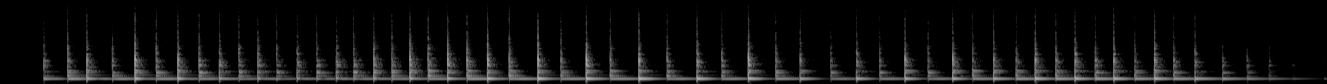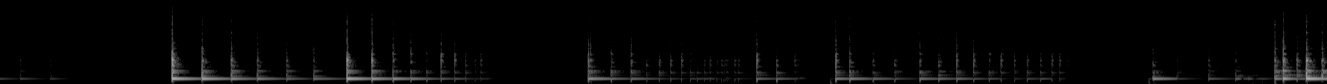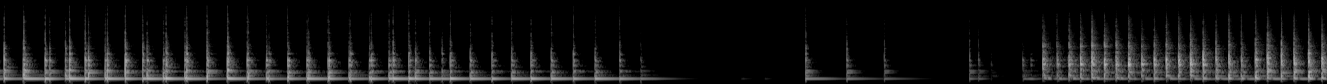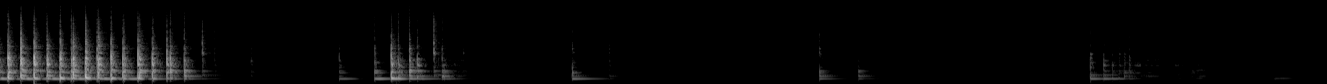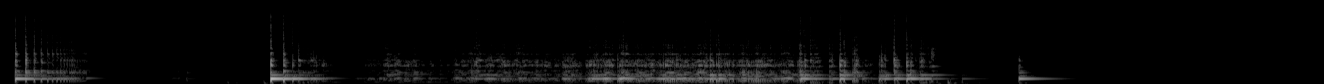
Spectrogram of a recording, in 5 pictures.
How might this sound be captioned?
Rattle Drum
african, bead, beat, drum, Rattle, rhythm, toy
